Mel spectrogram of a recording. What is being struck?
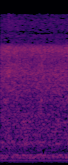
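Nothing is struck.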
